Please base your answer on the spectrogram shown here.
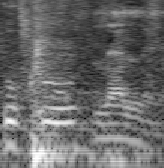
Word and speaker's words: ukulele: Uh, so the way I was taught to say it was ukulele. Yeah. In Hawaii, that's how they pronounce it, you know.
